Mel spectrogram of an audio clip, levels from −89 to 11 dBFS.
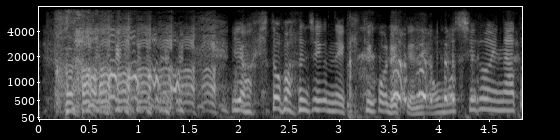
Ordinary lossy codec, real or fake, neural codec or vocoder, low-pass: Opus, 32 kbps; real; none; 7.2 kHz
